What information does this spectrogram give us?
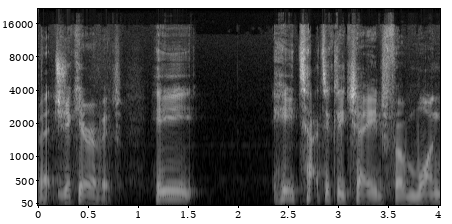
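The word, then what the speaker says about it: Jakirović: Jakirovic.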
